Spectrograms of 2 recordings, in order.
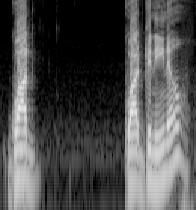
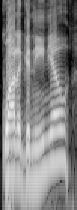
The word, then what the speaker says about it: Guadagnino: The director of Suspiria remake is Luca, and I have to look at his name to pronounce it correctly. Yeah, Luca Guadagnino. He did challenge us. It's either Guadagnino, Luca Guadagnino.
